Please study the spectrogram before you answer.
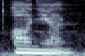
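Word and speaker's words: onion: 편안하게 배워질 수 있습니다 양파라는 단어는요 영어로 o n ion 이렇게 적어요 5는 어 소리가 나고요 애는 니은 소리 아이는이 소리 Oh a 소리에는 니은 소리 이렇게나요 그래서 양파는 영어로 어니언이라고 발음합니다 어니언 이해가 되시겠죠 조금 더 빨리 언연 양파는 어니언 이렇게 발음됩니다 그리고 기름 정말 많이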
